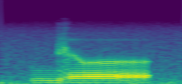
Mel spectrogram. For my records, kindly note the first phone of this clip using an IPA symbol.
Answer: bʲ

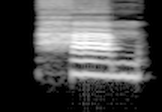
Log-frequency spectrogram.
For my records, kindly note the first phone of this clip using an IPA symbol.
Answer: h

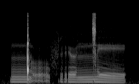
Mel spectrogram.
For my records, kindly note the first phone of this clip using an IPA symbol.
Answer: ŋ͡ǃ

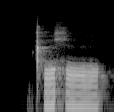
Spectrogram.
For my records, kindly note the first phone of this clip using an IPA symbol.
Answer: ʈʰ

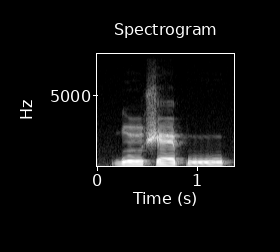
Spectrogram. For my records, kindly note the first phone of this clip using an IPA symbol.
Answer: ɡʷ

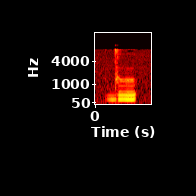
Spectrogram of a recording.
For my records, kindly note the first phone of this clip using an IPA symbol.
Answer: d̪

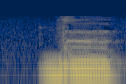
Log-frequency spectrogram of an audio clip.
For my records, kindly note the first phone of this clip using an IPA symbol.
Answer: b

